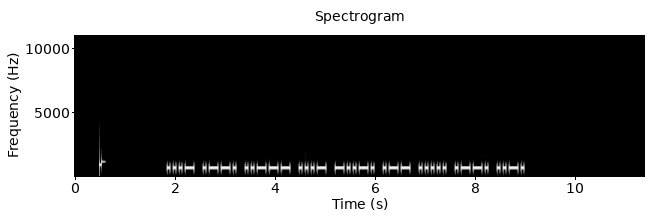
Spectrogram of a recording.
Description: Morse code, heard as a keyed tone, about 20 wpm, 700 Hz. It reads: VP2V/W5PF
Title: Difficult Call Signs 20wpm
